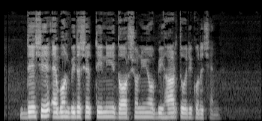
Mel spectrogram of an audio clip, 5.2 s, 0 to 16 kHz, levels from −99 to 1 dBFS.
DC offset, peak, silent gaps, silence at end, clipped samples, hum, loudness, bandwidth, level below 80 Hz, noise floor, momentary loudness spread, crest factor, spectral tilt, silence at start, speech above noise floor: under 0.1%; 0 dBFS; none; 1 s; under 0.1%; none; -19 LUFS; 11.5 kHz; -68 dBFS; -65 dBFS; 12 LU; 20 dB; -5.5 dB/octave; 0.4 s; 46 dB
